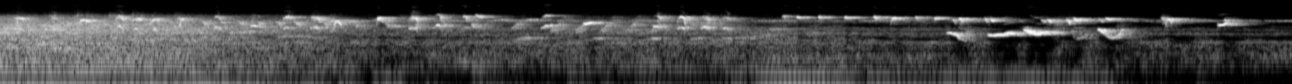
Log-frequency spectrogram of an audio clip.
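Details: A breeding-condition female red-whiskered bulbul chatters with high, clipped chirps in a steady run, ending in a louder burst of sharp slurred notes; low hum underneath.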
